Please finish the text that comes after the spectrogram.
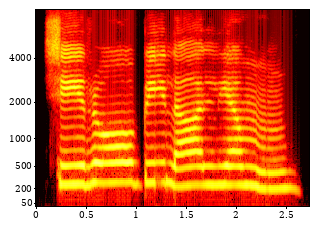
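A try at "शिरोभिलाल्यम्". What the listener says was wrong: Robhi, Mahaprana.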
